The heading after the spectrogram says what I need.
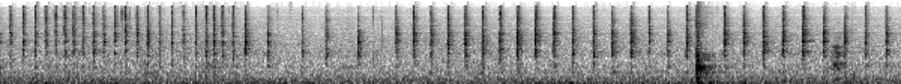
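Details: Bicycle while pedalling: crisp, light tick about four to five times a second, steady with pedalling and with no other noise; chain clicking, cause being looked for and not confirmed.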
